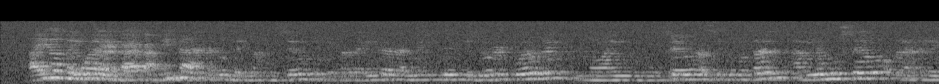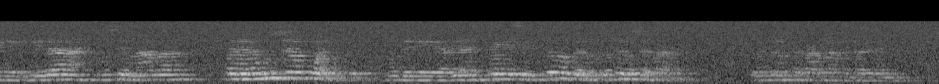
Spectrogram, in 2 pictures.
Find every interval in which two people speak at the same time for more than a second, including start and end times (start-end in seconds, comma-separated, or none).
0.7-2.0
